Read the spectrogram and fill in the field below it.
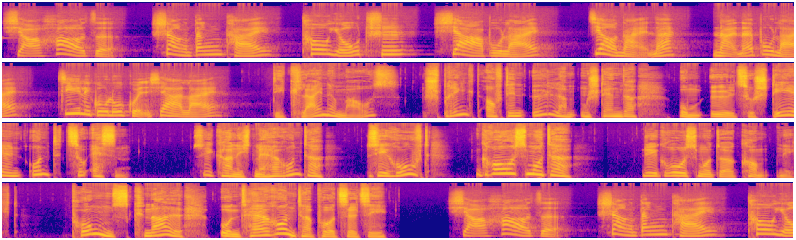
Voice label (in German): Chinesisch, kinderverse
